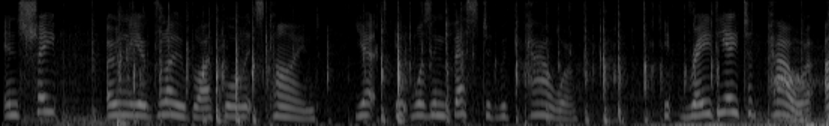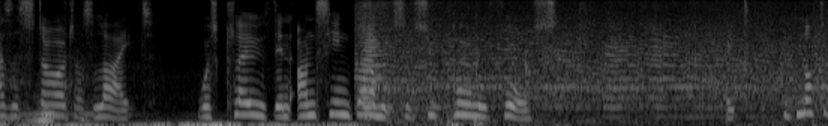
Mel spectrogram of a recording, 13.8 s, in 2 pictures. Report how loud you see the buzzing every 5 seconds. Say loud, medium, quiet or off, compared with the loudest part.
off, loud, loud.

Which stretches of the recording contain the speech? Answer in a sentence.
You can hear the speech from 0.0 to 4.8 s, from 5.5 to 11.6 s and from 12.9 to 13.7 s.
